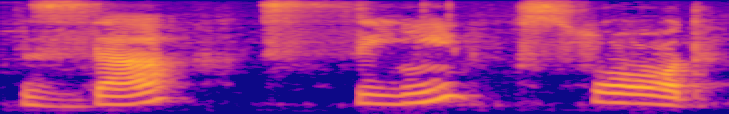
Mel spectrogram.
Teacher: जब हम इनको पढ़ते हैं तो आपको अपनी आवाज़ में एक सीटी सी मालूम होगी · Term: सीटी वाले हरूफ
